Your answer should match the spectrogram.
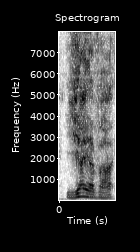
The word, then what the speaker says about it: YAHVAH: So here it is really seen, the W is really V, but it's the Western who changed it into Wu.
